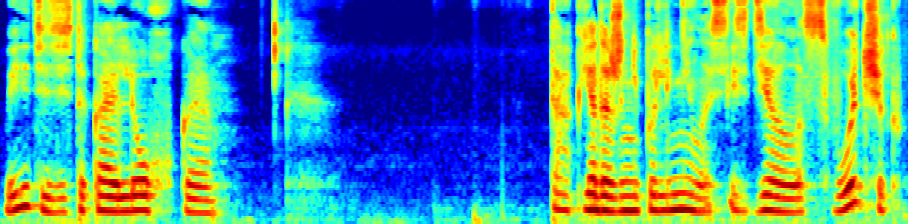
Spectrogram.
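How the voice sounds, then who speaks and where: Casually chatty woman, medium pitch. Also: level tone, a little slow, darkish tone. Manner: chatty, nostalgic, self-correcting. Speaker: beauty vlogger. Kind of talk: casual rambling chat. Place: indoors at home, at a dressing table.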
